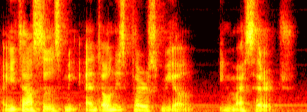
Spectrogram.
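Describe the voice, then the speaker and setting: A low male voice with a breathy edge and lively intonation reads game text aloud at normal speed. He's hosting a let's play over music, delivering it expressively while stumbling and making asides.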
